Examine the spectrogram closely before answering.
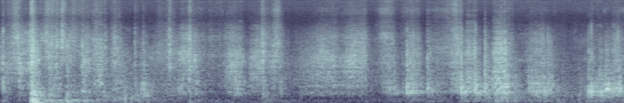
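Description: Foil-faced foam insulation board rubbing and scraping against the ribbed steel ceiling of a shipping container as it is pushed up into place, with a dull thump about a third of a second in.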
